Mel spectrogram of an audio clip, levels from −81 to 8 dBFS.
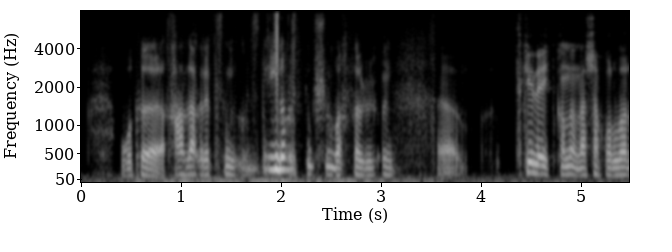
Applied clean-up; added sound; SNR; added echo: neural diffusion model UNIVERSE++.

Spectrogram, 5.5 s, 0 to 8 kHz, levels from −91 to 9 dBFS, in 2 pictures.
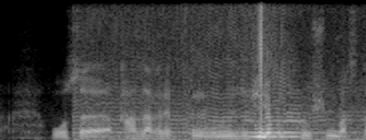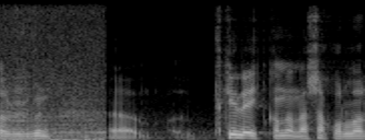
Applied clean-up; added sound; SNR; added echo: none; Insect; -3 dB; none.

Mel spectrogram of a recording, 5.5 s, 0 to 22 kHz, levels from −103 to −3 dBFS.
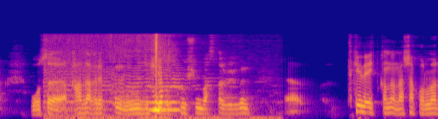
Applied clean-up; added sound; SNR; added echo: classical method log-MMSE.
